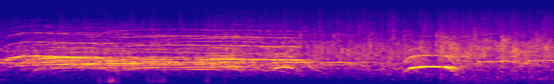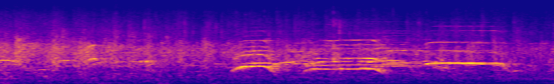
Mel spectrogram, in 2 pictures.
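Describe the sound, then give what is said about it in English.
Sustained applause from an audience welcoming a singer fills the whole stretch, dense steady clapping mixed with scattered whoops and cheers rising above it, staying loud throughout with no talking. “You guys give it up for ….”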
